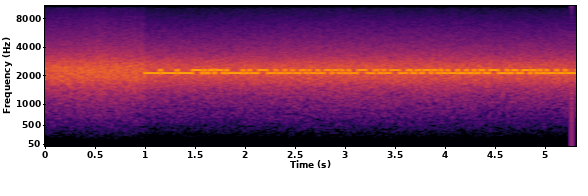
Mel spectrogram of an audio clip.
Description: RTTY (45.45 baud, 170 Hz shift), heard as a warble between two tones, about 2200 Hz centre, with radio static and a narrow filter. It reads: 9171 9098 1292 …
